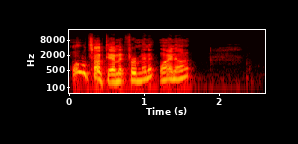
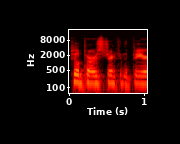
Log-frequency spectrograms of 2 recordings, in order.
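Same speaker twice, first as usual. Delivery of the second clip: ordinary talk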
